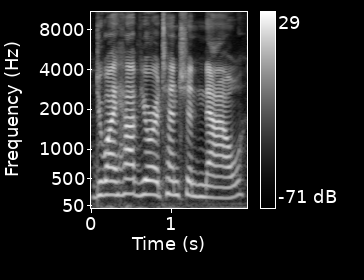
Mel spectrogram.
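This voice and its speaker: A stern female cat leader acted by a woman in an audiobook drama. Her voice is bright, forceful and very clear, recorded dry. She instructs like a firm, measured mentor in full command. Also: on the high side, dry recording. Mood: intense, measured. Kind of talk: fan-dub audiobook drama acting.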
